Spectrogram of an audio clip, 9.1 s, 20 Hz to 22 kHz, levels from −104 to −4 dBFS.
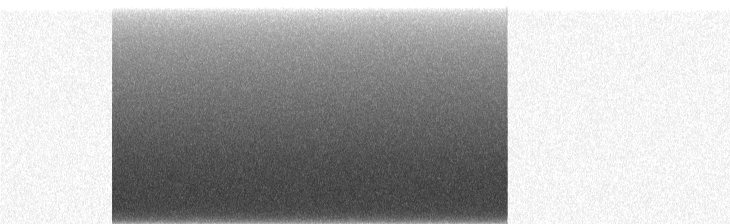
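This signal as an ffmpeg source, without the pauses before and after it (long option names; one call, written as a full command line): ffmpeg -f lavfi -i "anoisesrc=color=white:duration=4.93:sample_rate=44100:seed=1,highpass=frequency=1200,lowpass=frequency=6000,volume=-7.3dB" out.wav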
